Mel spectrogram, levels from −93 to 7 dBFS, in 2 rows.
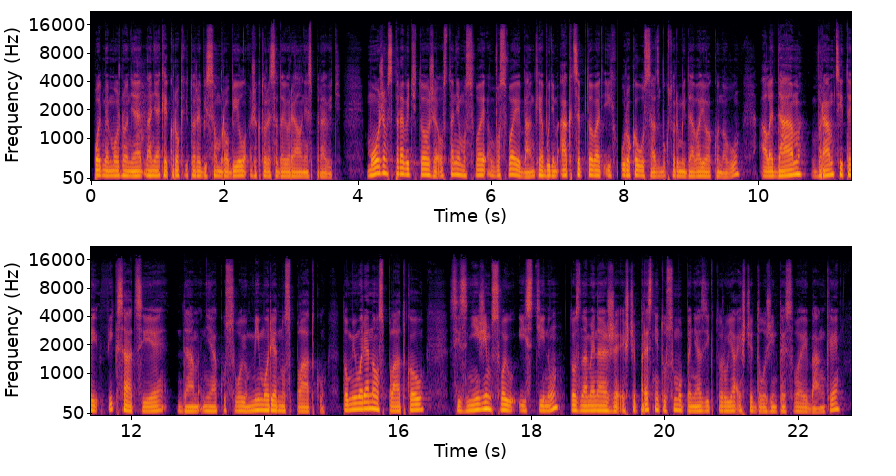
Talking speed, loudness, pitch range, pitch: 175 wpm, -20 LUFS, 105-125 Hz, 110 Hz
